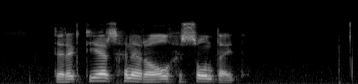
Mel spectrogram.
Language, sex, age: Afrikaans, male, 20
